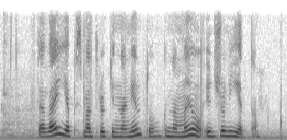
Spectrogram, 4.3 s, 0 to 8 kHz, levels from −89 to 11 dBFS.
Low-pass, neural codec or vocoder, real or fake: 7.2 kHz; none; real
